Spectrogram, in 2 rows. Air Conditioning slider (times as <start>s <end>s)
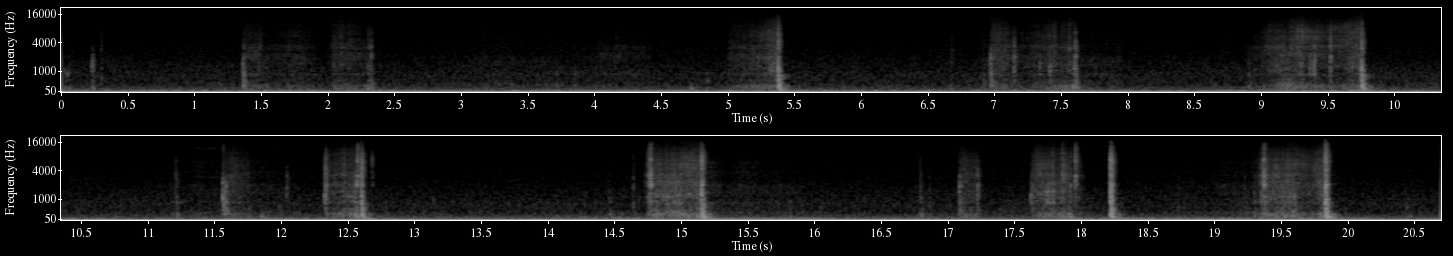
1.4s 2.4s, 5.0s 5.5s, 6.9s 7.8s, 8.9s 9.8s, 11.2s 12.8s, 14.6s 15.5s, 17.1s 18.3s, 19.2s 20.0s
